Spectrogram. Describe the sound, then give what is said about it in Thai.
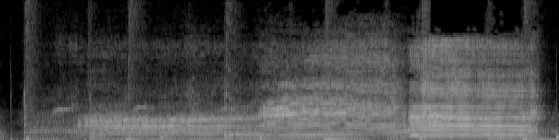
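A sheep bleats loudly, one long quavering call that rises in pitch partway through and holds for nearly three seconds, with no talking. “วันนี้เป็นเรื่องของแกะค่ะ”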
